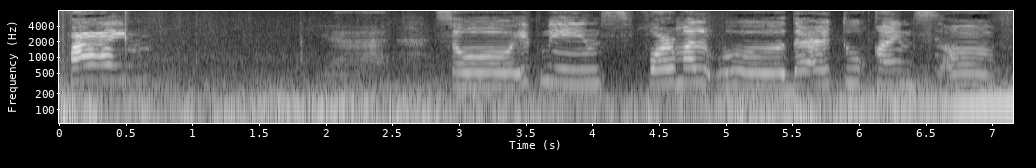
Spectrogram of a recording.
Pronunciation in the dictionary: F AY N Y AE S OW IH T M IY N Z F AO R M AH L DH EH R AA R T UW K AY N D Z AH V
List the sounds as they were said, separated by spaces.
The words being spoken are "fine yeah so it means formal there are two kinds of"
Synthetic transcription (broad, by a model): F AY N Y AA S OW IH T M IY N S F AO R M AH L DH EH R AA R T UW K AY N D S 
